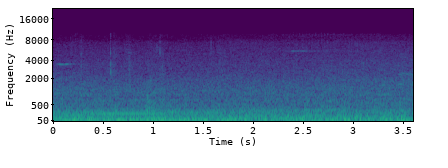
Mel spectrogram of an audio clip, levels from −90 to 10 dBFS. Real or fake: real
